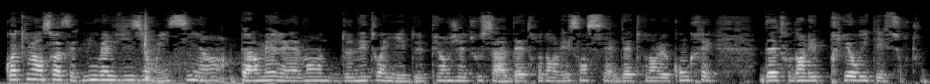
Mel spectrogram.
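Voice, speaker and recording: A woman's voice: lowish voice, steady tone, normal speed, a little hiss or hum. A woman giving an improvised tarot reading to viewers, speaking hesitantly and often repeating and rephrasing as she searches for words. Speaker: tarot reader, channel host.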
